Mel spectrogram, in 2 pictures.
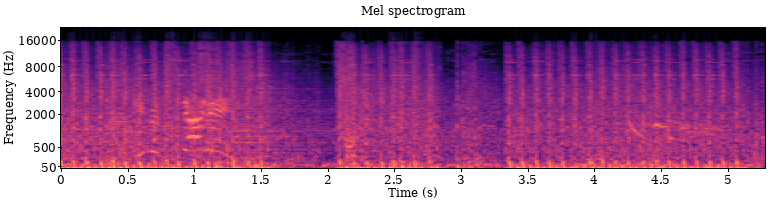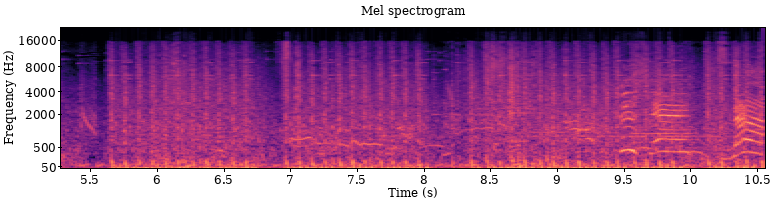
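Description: Heavy gunfire rattles nearly nonstop in a Red Dead Redemption shootout, with rapid bursts of shots close and loud and a few brief lulls, while voices shout over the din.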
